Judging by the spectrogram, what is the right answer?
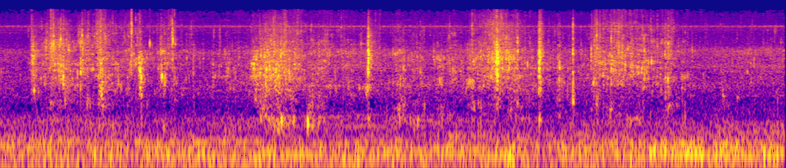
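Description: Shallow water splashing and trickling in irregular small splashes as hands move in it at the bank, busiest about a third of the way in and again past the middle, over a steady low rumble.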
